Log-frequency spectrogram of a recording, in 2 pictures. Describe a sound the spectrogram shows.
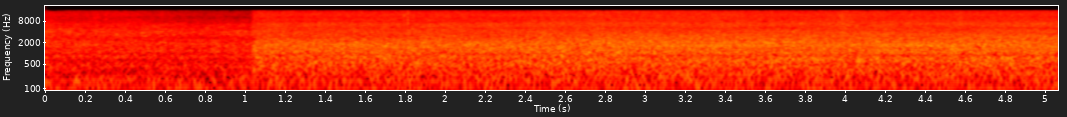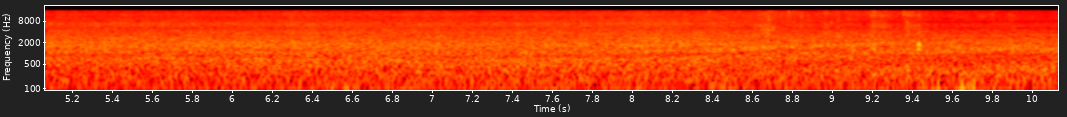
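Waves wash steadily up the shore.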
